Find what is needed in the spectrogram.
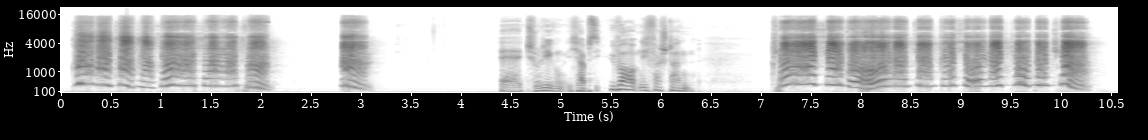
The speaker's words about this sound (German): Könnten Sie mal bitte dieses Kazoo-Ding aus Ihrer Schnauze nehmen?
